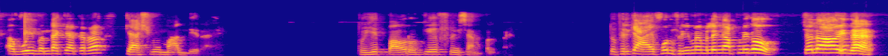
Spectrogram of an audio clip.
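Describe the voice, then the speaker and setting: Animated high-voiced Indian tutor. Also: male voice. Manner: animated, asks the class questions and acts out shopkeepers. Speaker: commerce tutor. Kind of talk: classroom lecture.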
